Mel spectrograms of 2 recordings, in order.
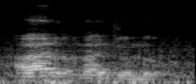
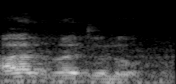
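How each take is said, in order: Both takes have the same delivery.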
